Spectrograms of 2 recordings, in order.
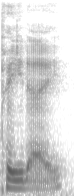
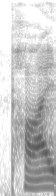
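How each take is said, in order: First: It is said as two syllables. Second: It is said as one syllable. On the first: The speaker calls it right. "it was P Day" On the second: The speaker calls it wrong. "calling it pied"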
